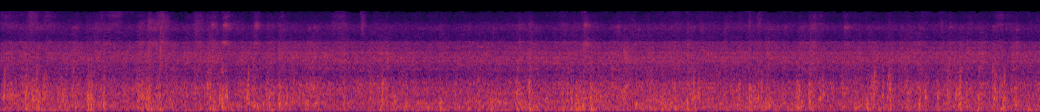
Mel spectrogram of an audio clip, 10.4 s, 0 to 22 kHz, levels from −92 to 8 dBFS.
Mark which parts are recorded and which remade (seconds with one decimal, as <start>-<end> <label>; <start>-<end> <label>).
0.0-3.4 recorded; 3.4-4.1 remade; 4.1-4.5 recorded; 4.5-5.0 remade; 5.0-7.1 recorded; 7.1-9.2 remade; 9.2-10.4 recorded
